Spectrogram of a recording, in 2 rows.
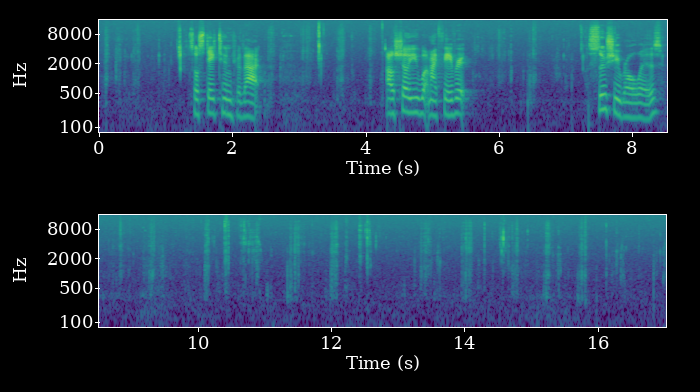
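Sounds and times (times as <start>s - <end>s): crunchy chewing: 0.0s - 1.4s, 2.4s - 4.3s, 5.6s - 7.4s, 8.7s - 17.0s.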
